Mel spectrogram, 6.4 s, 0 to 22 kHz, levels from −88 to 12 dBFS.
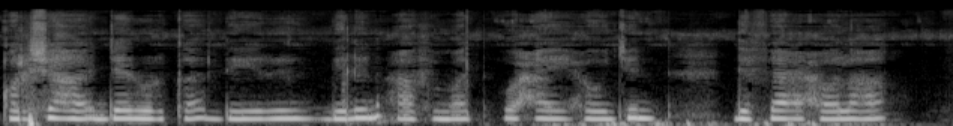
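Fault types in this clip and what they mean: HE-AAC compression: The treble sounds rebuilt rather than recorded, with gritty, lispy s sounds and nothing above 15.5 kHz. This likely comes from low-bitrate HE-AAC, around 24 kbps.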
